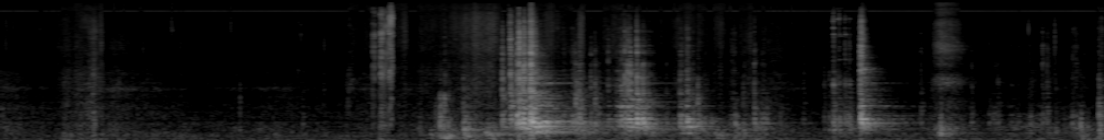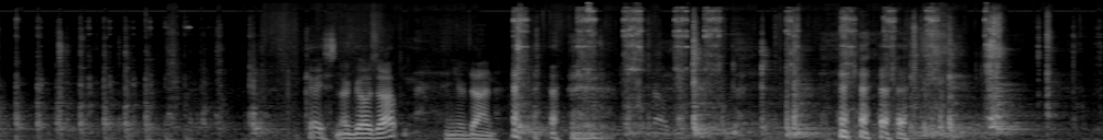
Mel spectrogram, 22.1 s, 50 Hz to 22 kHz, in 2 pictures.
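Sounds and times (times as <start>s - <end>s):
small metal clicks: 3.7s - 4.0s, 16.2s - 22.0s
metal scrapes and knocks: 16.2s - 21.4s.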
